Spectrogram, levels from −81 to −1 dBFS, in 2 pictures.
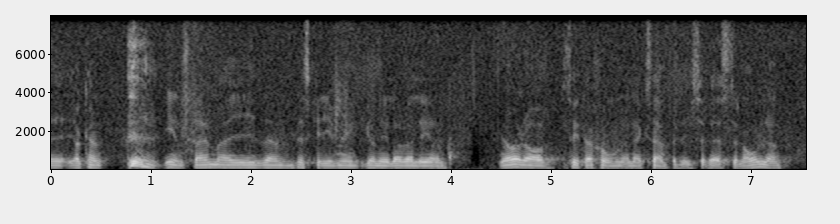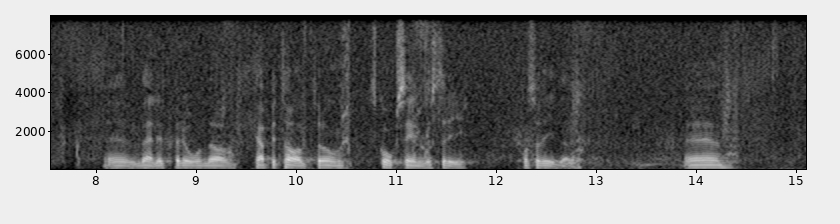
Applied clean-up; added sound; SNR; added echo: neural mask model Resemble Enhance denoiser.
